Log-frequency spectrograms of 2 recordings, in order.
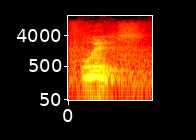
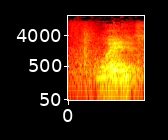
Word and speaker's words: Oannes: They had as a chief figure in their history Oannes. Oannes, and that's spelled O-A-N-N-E-S.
